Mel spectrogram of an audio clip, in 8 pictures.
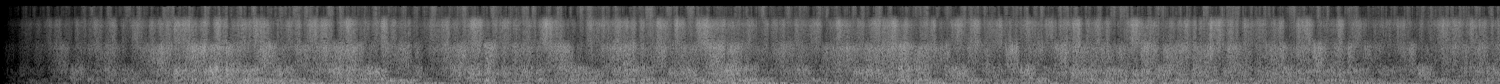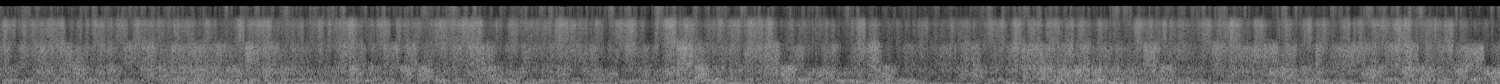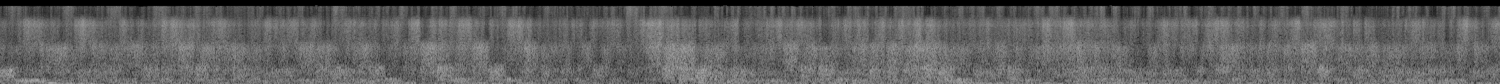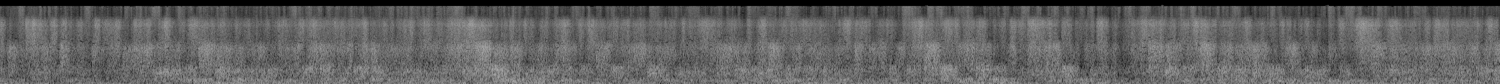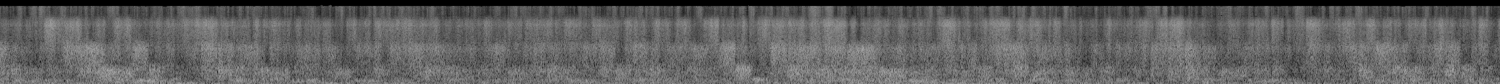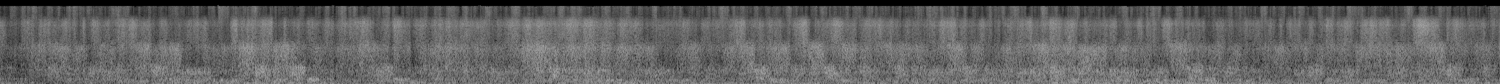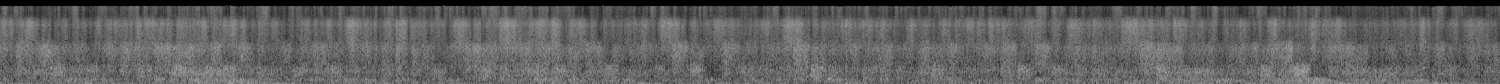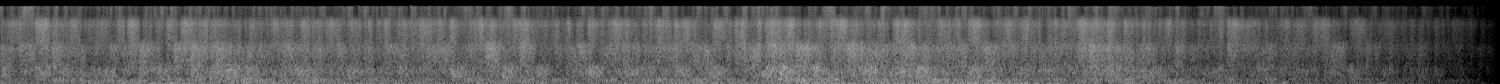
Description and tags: Noise Garden 19
1.This sample is part of the "Noise Garden" sample pack. 2 minutes of pure ambient droning noisescape. Heavy rainy and windy noise.
drone, effect, soundscape, reaktor, electronic, noise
